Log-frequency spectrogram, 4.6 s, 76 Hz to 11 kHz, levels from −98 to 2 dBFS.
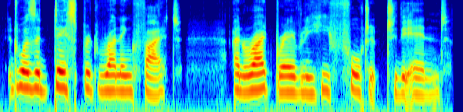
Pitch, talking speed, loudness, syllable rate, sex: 195 Hz, 195 wpm, -19 LUFS, 5.6 syllables/s, female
